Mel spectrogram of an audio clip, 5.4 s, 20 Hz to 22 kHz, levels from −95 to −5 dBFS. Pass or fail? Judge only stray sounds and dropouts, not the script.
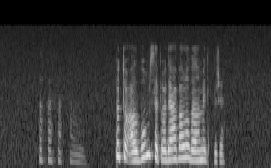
fail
